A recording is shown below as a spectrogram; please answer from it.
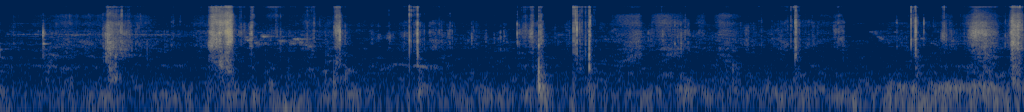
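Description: Leaves and stems rustling and snapping as garden plants are picked by hand close to the microphone: irregular short crackles and snaps, one every second or so.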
